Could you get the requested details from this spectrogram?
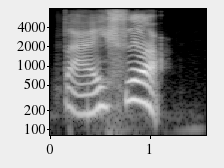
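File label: "white", Mandarin Chinese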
